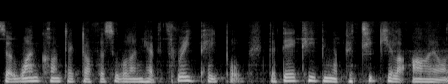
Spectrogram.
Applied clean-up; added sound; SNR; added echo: neural separator model SepFormer DNS4.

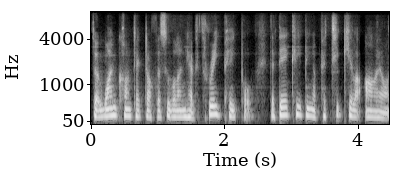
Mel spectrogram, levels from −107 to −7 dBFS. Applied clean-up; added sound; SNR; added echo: neural mask model DeepFilterNet 3.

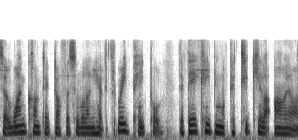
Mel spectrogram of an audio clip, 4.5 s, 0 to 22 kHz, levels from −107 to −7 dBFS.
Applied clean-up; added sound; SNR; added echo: neural diffusion model UNIVERSE++.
